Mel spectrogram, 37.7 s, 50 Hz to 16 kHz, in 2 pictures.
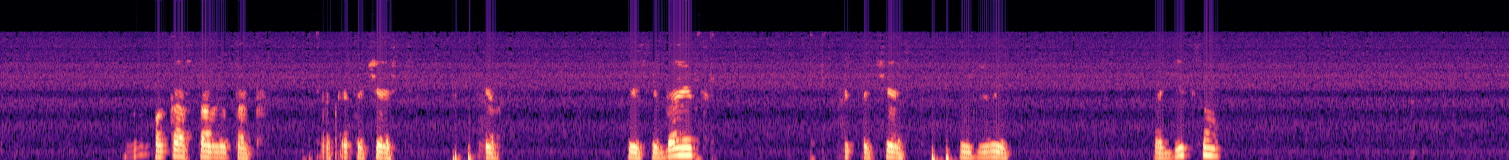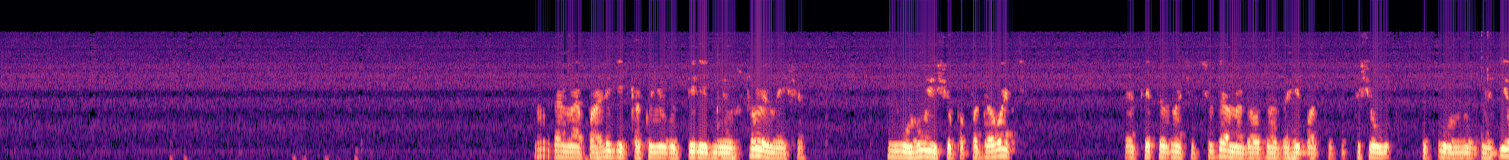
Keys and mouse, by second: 5.7 r, 8.8 click, 10.2 click, 11.8 g, 21.0 click, 23.4-26.0 middle drag, 27.8 KP_3, 37.4 click.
